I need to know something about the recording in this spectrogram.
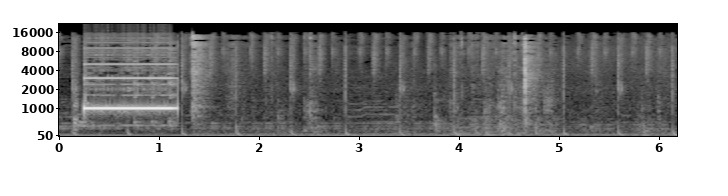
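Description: A loud, steady electronic beep lasting about a second, just after the start, over background music that runs on quietly underneath.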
